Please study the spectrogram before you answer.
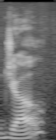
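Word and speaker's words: Gjall: been a little while g is silent so it's pronounced Jal is it Jung am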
